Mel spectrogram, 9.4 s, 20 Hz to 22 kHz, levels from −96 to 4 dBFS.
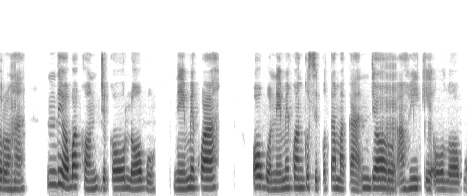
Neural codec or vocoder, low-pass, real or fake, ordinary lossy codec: none; 7.2 kHz; real; none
